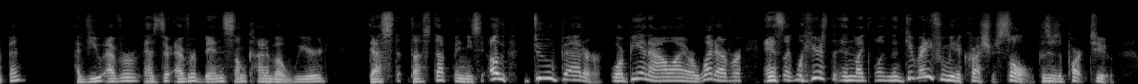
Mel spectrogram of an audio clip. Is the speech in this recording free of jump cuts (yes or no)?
yes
